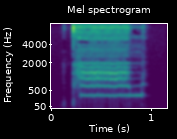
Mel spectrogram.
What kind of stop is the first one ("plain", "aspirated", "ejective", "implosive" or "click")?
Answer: aspirated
